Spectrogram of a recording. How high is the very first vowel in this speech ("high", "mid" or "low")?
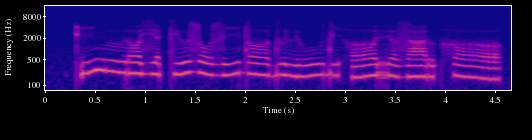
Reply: high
